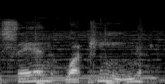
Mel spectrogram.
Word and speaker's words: San Joaquin: at me if i don't i'm going to san joaquin delta california it's a level 34 waterway it's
